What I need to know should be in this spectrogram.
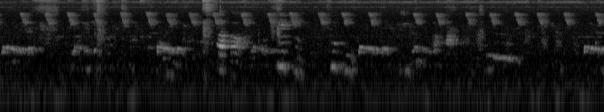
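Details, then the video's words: Baby monkey Mobi, cared for at home, whining after waking in the morning: repeated thin whistled cries, flat or gently falling, roughly every second, with some sharper squeaks, over an even train of high, rapid chirping. "baby monkey Mobi is super spoiled when he wakes up in the morning"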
